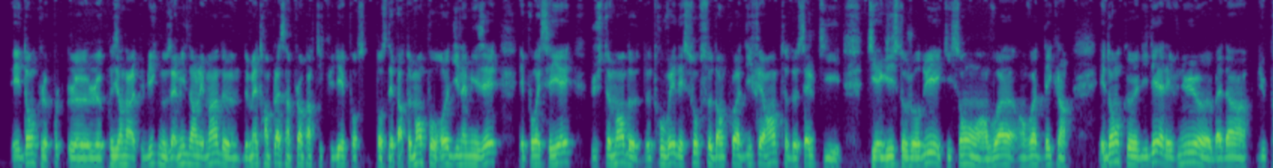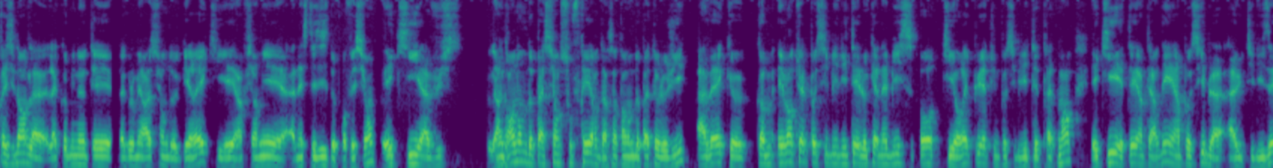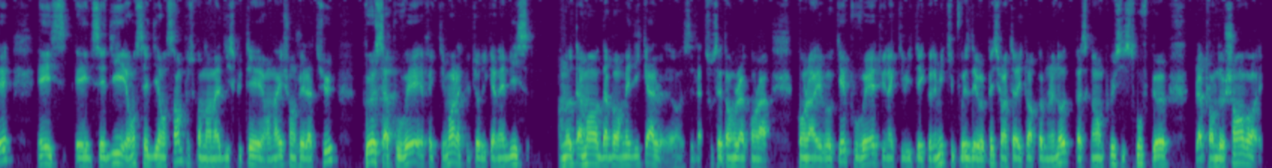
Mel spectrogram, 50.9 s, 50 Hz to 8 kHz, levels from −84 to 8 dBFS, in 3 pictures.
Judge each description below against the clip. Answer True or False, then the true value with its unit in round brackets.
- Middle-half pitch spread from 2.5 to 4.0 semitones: False (4.5 semitones)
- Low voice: True (100 Hz)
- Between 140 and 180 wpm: False (220 wpm)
